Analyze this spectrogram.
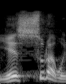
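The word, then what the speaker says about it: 耶穌: 왜냐하면 중국 사람들이 써놓기를 야소라고 써놓고 읽기는 예수라고 읽었어. 예수라고 읽었어.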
